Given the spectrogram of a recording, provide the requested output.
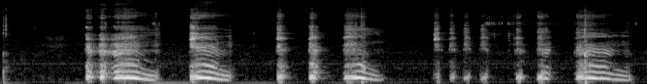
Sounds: Throat clearing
